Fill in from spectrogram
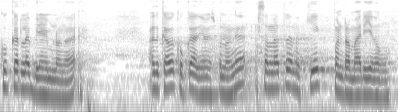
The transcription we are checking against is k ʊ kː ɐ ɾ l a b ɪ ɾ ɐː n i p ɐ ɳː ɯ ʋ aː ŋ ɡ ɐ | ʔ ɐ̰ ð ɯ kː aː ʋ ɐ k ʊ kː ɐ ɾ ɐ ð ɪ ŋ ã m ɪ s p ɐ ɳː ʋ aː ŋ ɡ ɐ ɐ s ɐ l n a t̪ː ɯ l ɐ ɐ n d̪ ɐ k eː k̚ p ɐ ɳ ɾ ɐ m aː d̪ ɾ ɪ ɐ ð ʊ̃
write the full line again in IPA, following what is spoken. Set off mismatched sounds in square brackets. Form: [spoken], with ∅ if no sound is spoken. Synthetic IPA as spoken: k ʊ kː ɐ ɾ l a b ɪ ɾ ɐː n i p ɐ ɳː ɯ ʋ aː ŋ ɡ ɐ | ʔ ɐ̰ ð ɯ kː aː ʋ ɐ k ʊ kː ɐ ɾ ɐ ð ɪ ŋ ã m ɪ s p ɐ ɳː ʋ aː ŋ ɡ ɐ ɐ s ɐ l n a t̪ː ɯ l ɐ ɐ n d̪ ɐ k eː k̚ p ɐ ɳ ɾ ɐ m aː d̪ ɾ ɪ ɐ ð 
